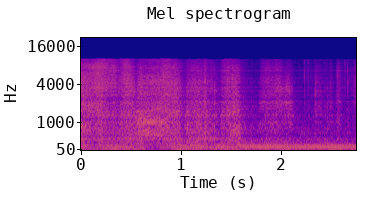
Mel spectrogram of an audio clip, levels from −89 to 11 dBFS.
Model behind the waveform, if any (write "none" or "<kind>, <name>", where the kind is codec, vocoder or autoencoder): autoencoder, DAC-VAE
